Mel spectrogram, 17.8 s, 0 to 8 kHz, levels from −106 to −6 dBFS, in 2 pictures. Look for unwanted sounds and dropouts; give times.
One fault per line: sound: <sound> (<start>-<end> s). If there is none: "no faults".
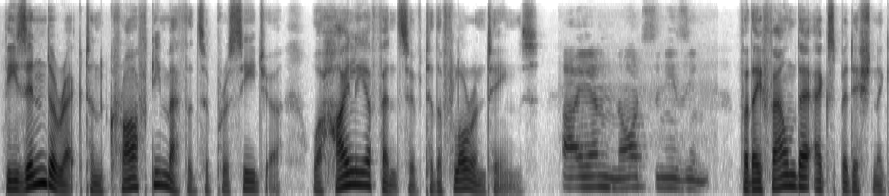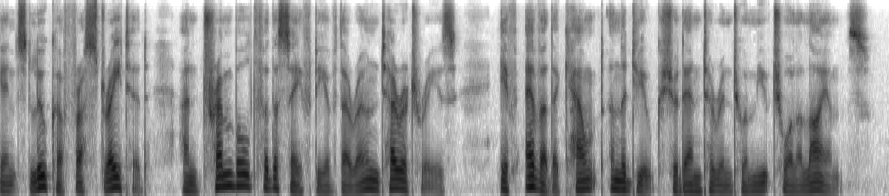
sound: sneeze (5.6-7.1 s)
